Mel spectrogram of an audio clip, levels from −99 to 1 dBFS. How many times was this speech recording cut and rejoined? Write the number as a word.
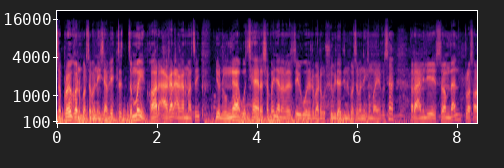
two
